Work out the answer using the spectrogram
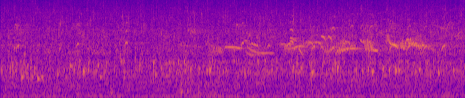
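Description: Thin, high wavering whistles from a torrent duck rise over the steady rush of splashing water in the second half.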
